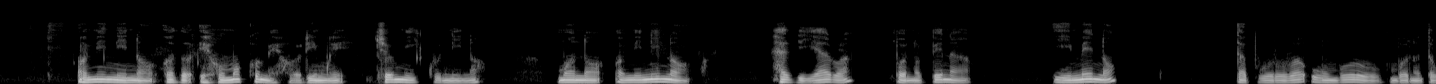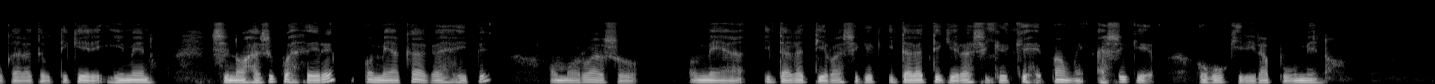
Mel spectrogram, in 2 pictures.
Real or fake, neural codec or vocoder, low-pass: real; none; 7.2 kHz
